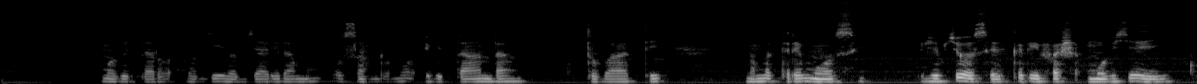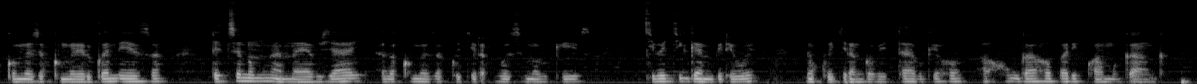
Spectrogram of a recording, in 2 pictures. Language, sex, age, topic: Kinyarwanda, male, 25-35, health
